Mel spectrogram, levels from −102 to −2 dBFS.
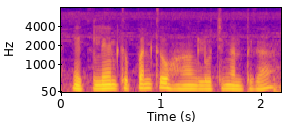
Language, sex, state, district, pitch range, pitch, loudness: Wancho, male, Arunachal Pradesh, Longding, 130-145 Hz, 135 Hz, -15 LUFS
